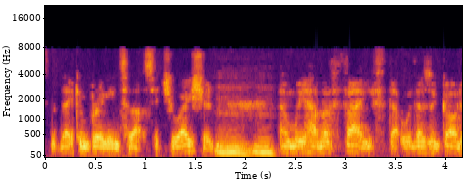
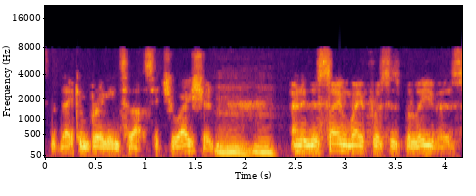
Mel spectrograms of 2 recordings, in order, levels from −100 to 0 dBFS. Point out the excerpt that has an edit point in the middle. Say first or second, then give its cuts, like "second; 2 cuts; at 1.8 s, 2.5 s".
first; 1 cut; at 2.3 s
